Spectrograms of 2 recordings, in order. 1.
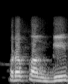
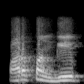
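ਰ ਸਿੱਧਾ ਪ ਨਾਲ ਜੁੜਿਆ ਹੋਇਆ ਹੈ। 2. ਰ ਪ ਤੋਂ ਬਾਅਦ ਇੱਕ ਵੱਖਰਾ ਅੱਖਰ ਹੈ। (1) "ਅੱਧੇ ਰਾਰੇ ਦਾ ਉਚਾਰਨ ਕਰਨਾ ਹੈ" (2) "ਇੰਜ ਪੂਰੇ ਰਾਰੇ ਦਾ ਆਪਾਂ ਉਚਾਰਨ ਨਹੀਂ ਕਰਨਾ"

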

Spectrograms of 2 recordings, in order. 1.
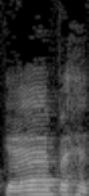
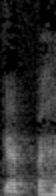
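ਦੋਵੇਂ ਸ਼ਬਦ ਖਿੱਚ ਕੇ ਲੰਮੇ ਕੀਤੇ ਜਾਂਦੇ ਹਨ। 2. ਦੋਵੇਂ ਸ਼ਬਦ ਇਕੱਠੇ ਜੁੜ ਕੇ ਇੱਕ ਬਣ ਜਾਂਦੇ ਹਨ। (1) "ਲਮਕਾ ਕੇ ਉਚਾਰਨ ਕਰਨਾ" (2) "ਕੈਪਹਿ ਨਹੀਂ ਕਹਿਣਾ"

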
